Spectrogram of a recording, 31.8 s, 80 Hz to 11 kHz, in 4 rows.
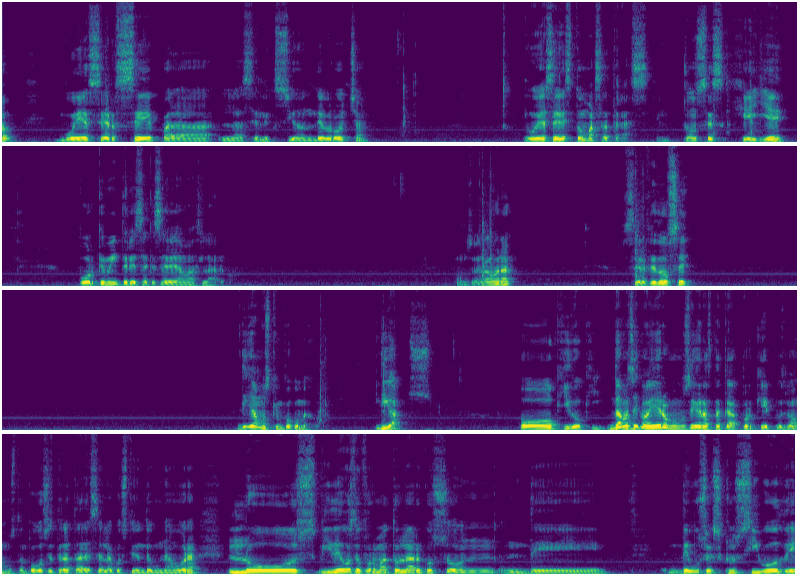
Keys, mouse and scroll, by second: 2.4 c, 2.8-5.5 drag, 5.4 Escape, 5.9 middle click, 7.0 shift+click, 7.0 shift+middle click, 7.5 shift+scroll up 1, 7.6-11.5 shift+middle drag, 8.5 g, 8.9 y, 13.3 click, 14.1 KP_0, 15.7 F12, 18.8 scroll down 2, 19.5 scroll up 2, 21.1 Escape, 22.2 middle click, 23.0-23.3 scroll down 2, 23.5-25.4 drag, 25.6 scroll down 1, 26.0-28.6 drag, 28.6 middle click, 28.7-29.1 scroll up 1, 29.1 middle click, 29.5-31.7 drag.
